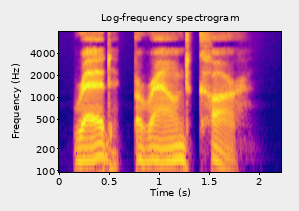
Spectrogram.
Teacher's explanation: he curled his tongue slightly back without touching the roof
